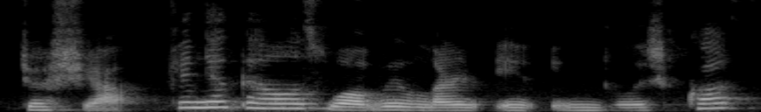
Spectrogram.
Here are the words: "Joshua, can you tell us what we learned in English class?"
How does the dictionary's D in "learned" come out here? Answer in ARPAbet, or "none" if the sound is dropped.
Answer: none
